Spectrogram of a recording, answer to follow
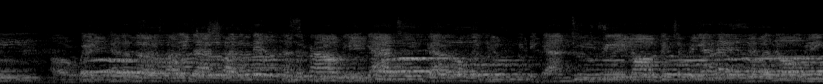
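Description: Mixed men's and women's a cappella group singing in close harmony, with a brief dip about half a second in before all the voices come back in together.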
